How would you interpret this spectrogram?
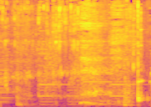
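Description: Water pours steadily into a glass for a couple of seconds, a splashy trickle whose pitch rises as the vessel fills, ending with a slight clunk.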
